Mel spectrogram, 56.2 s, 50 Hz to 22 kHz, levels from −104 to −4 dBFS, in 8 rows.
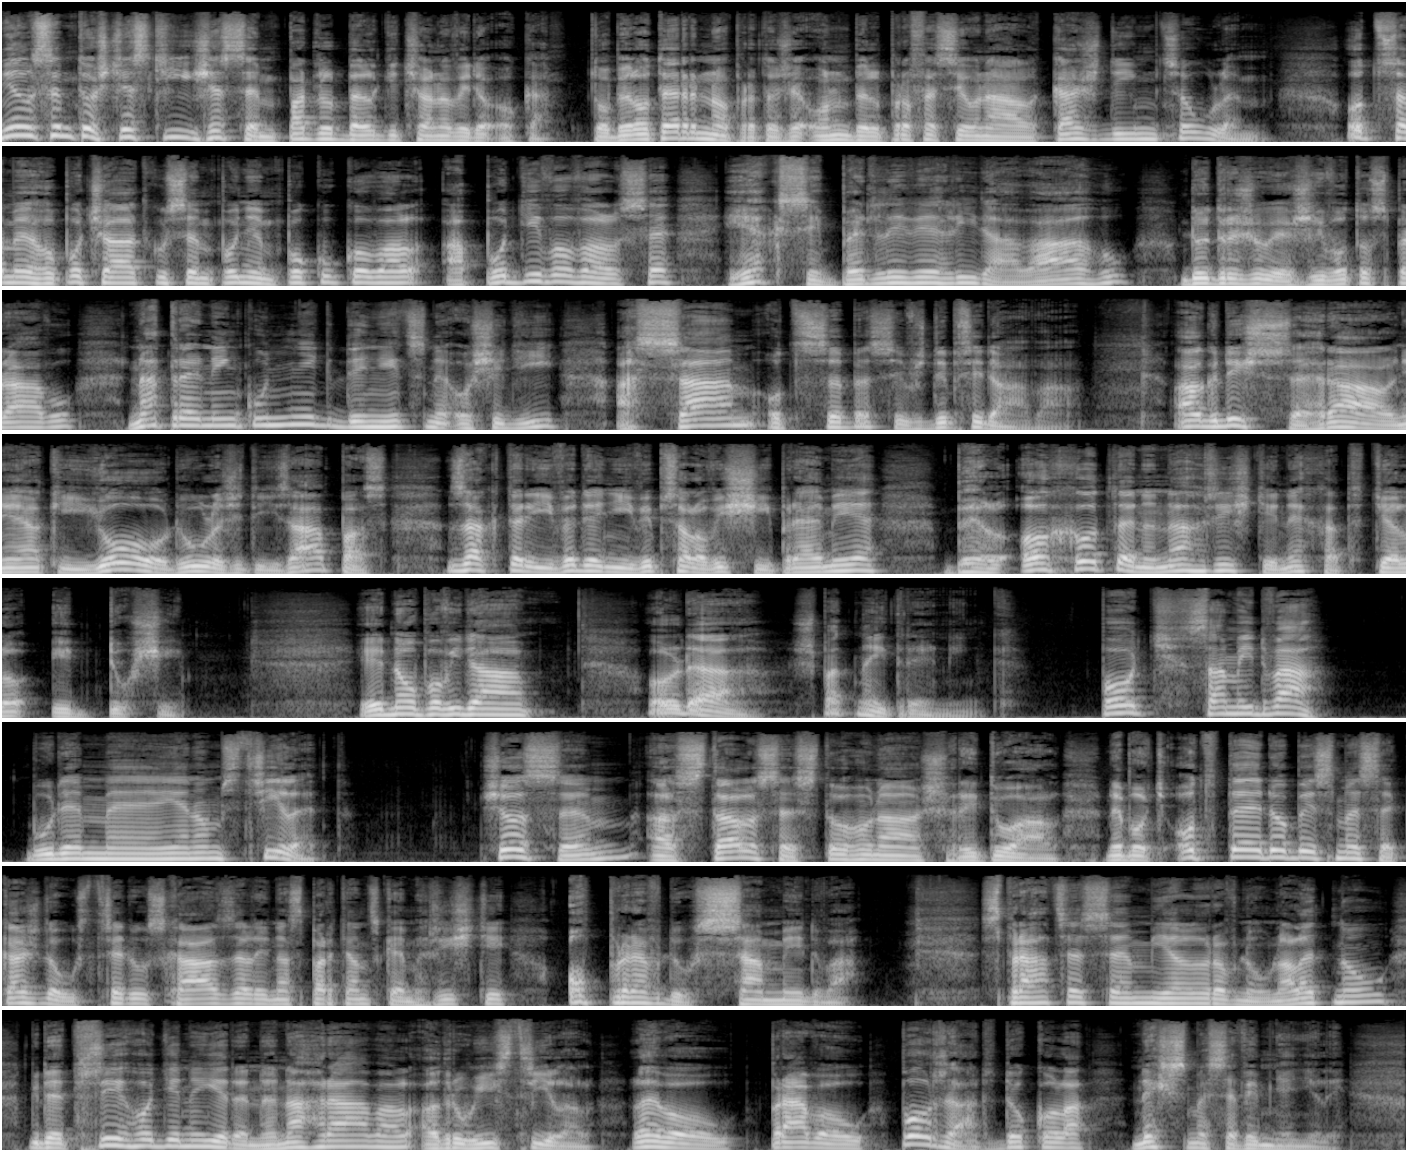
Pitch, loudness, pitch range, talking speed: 140 Hz, -25 LUFS, 120-165 Hz, 135 wpm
